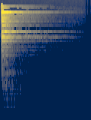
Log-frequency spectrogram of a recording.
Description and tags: Iron Nail dropped on Metal Stage weights... Earthworks Mic... Eq/Comp/Reverb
